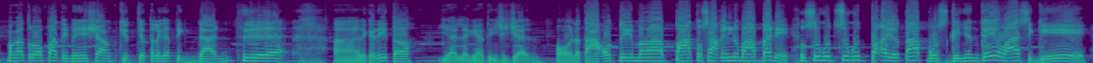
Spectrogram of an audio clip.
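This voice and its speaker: A young man giving excited gameplay commentary, talking to viewers and his in-game pet with frequent shouts. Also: high voice, normal speed, faint music behind. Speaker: gaming channel host.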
